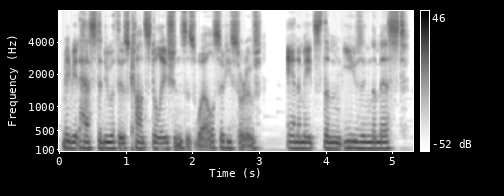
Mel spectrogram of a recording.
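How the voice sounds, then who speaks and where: A man's voice: medium pitch, monotone, moderate pace, gravelly, dry recording. A man working as game master, narrating a tabletop roleplaying scene in a conversational, descriptive way. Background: music.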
